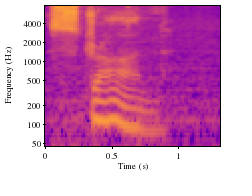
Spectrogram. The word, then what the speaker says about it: Strachan: So I've heard Strachan, and during the World Women's, Strawn. What is the proper pronunciation? Is that one of those things, potato, schedule kind of thing? Yeah. Short answer is yes.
